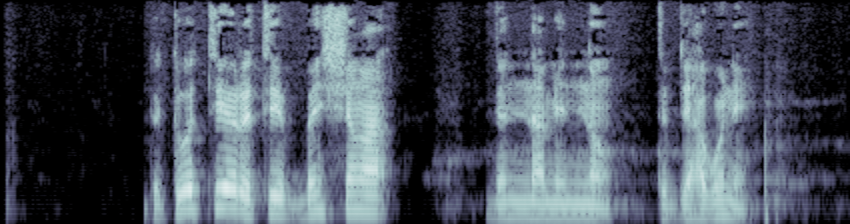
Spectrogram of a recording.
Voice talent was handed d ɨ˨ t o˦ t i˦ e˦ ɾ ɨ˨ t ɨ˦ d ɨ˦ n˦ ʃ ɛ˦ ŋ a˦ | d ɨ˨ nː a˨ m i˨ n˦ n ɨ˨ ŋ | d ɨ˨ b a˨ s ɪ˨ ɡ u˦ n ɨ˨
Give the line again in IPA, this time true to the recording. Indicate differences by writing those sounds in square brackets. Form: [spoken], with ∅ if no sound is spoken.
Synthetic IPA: d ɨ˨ t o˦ t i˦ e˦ ɾ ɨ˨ t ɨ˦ [b] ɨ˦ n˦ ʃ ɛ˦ ŋ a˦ | d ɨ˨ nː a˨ m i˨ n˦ n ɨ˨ ŋ | [t] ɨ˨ b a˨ [h] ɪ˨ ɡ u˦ n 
